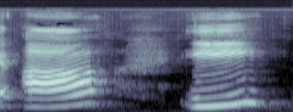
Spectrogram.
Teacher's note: मुख की जो आकृति है वो वृत्तानुमा नहीं बन रही है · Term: अवृत्तमुखी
